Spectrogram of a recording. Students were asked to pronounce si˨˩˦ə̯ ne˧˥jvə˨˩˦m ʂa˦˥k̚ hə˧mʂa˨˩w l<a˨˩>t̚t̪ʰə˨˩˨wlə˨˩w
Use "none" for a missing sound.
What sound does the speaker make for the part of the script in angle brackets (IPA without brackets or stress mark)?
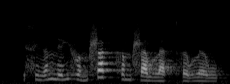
a˨˩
